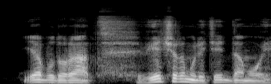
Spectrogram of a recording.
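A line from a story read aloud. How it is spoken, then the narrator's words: Says tiredly. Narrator (Russian): говорит устало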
